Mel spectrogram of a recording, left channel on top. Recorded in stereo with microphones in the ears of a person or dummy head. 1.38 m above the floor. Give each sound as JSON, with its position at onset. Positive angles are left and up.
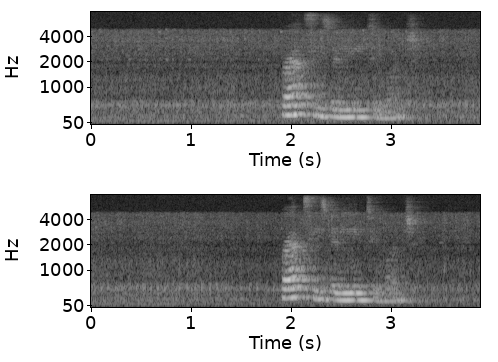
{"t": 1.9, "sound": "a woman speaking", "side_deg": -90, "distance_m": 2.0}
